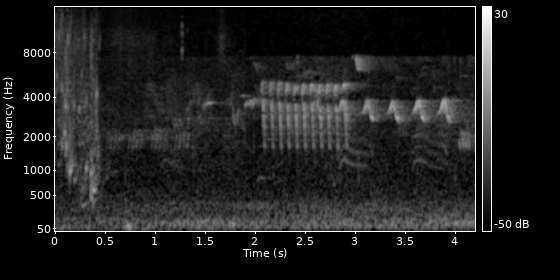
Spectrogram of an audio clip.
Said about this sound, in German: Schön, oder? Und dann diese Bäume überall, große Kopfweiden, Silberpappeln, Ulmen, Eichen und überall hört man Vögel.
